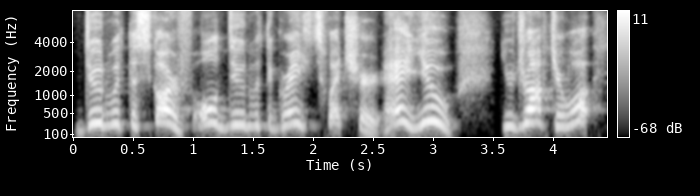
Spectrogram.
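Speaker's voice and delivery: loud, high-pitched call to get attention; shout. Acted. Shouting after a dude who dropped his wallet, urgent call. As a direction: holler after someone down the street. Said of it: "You're gonna shout".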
